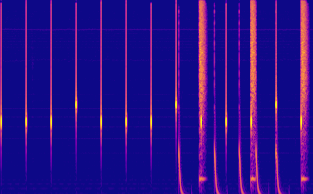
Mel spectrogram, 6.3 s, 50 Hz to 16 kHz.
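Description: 1010music Blackbox sampler's sequencer metronome clicking two beats a second, every fourth click higher, and about three and a half seconds in a sampled drum pattern starts over the clicks: deep kicks that drop in pitch and snare-like hits.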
